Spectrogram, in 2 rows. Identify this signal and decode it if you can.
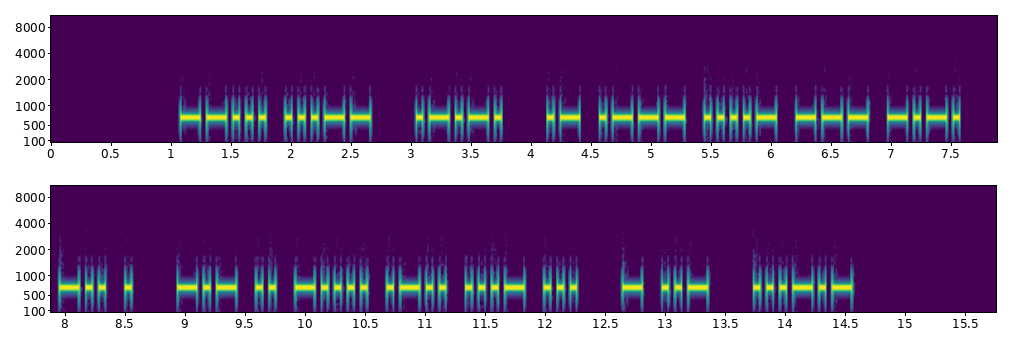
Morse code, heard as a keyed tone, about 22 wpm, 700 Hz. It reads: 73 <AR> AJ4OC DE KI6LVS TU <SK>
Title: Practice QSO - Exchange 4 - Ending - 22wpm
